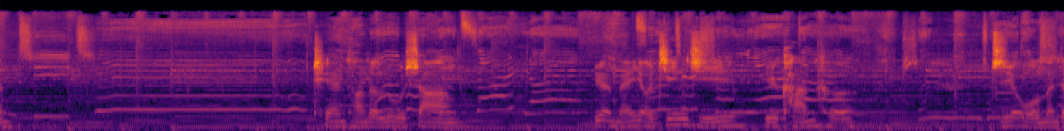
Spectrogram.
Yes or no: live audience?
no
